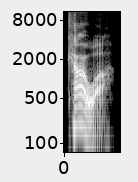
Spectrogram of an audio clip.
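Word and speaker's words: 川: It is a stylized version of the Japanese character for river pronounced kawa.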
